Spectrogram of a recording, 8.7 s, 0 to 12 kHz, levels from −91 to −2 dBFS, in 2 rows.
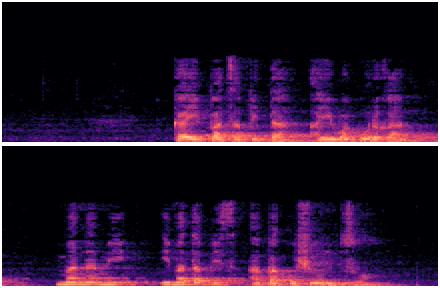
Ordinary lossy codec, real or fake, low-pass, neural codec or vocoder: AAC, 48 kbps; real; 7.2 kHz; none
